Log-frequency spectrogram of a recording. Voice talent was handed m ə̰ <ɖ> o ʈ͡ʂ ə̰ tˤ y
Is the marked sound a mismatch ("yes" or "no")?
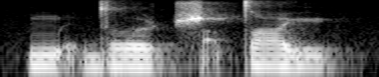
yes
